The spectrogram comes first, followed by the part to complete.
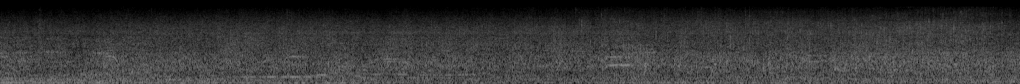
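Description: Steady, even outdoor background hiss with no distinct events, only a few faint, brief tones.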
